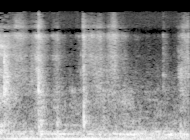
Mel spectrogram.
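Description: Paperback book pages being leafed through: a few quick papery flicks and rustles.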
